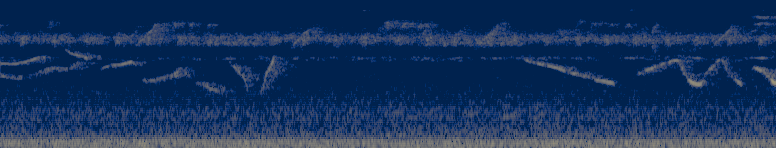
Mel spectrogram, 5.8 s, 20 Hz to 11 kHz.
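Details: White-rumped shama, wild, singing in a trapping context on 12 December 2016: varied whistled phrases with sharp downward and upward slurs, pauses between bursts and a lively series near the end, all set against a continuous buzzing insect chorus and low background noise.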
